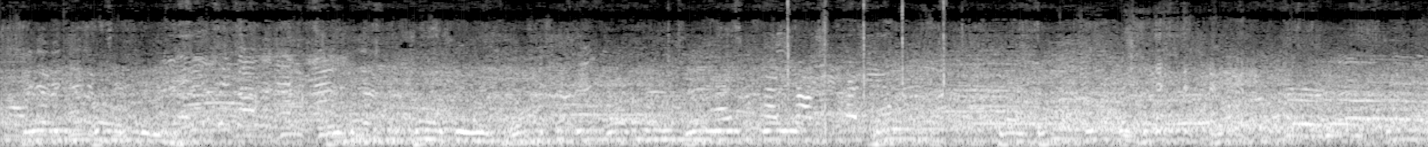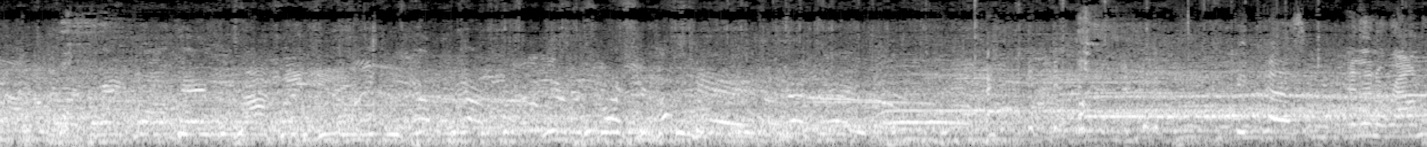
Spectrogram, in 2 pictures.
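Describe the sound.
A large stadium crowd at the Apple Cup boos Governor Jay Inslee as he is handed the trophy, a dense, sustained roar that holds steady at high volume for the whole stretch, with many overlapping voices blending into one continuous wall of sound.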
